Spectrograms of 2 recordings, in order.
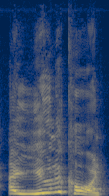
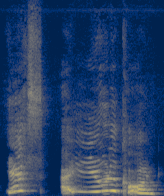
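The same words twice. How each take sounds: First: Said in the usual way. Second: "Yes, a unicorn" squealed high with delight; delighted wonder. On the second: A narrator's reading. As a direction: gush over it like a thrilled child.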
